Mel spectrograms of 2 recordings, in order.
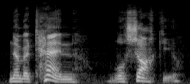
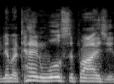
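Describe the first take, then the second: First: Slow, teasing clickbait hype; clickbait video narrator. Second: Said in the usual way. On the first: Shown as a demonstration. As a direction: dangle it like a clickbait headline. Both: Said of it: "clickbait aside".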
